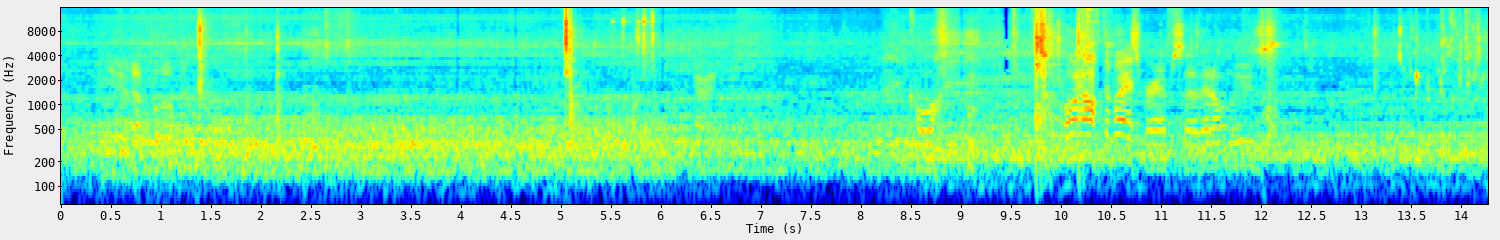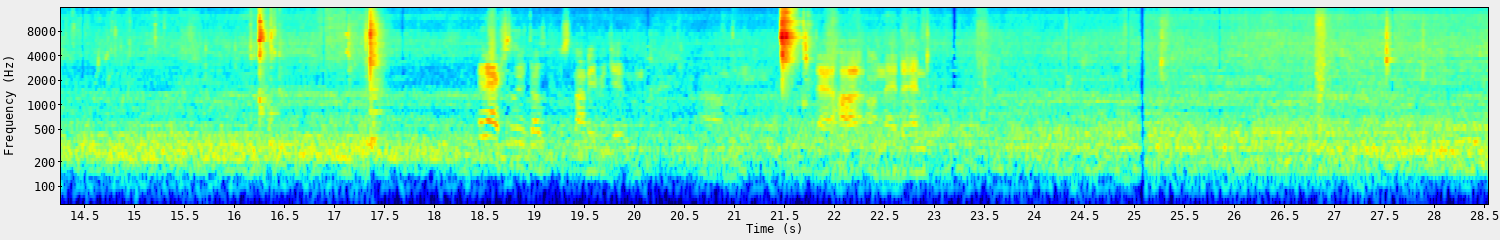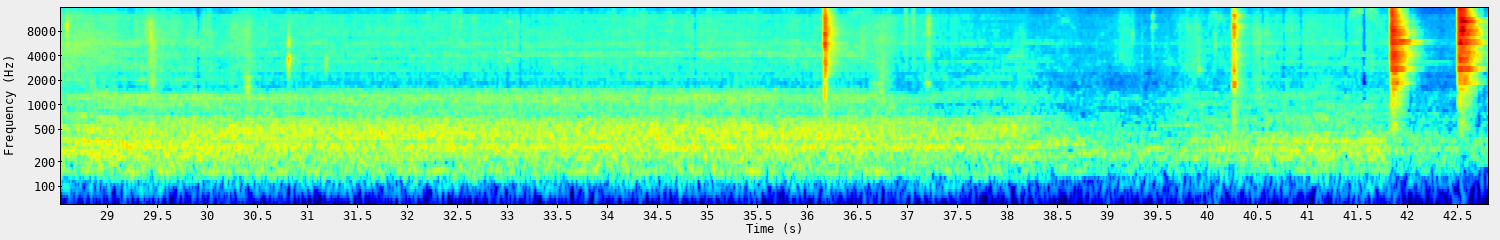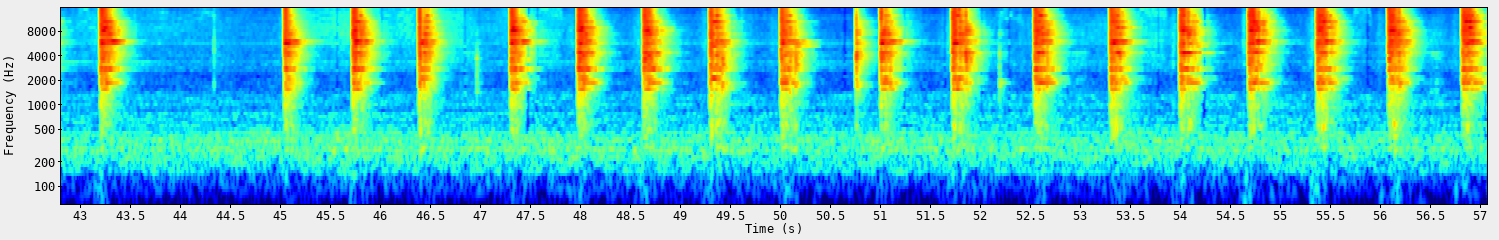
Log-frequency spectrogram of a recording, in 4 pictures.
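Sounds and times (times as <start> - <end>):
hammer ringing on anvil: 41.8 - 43.6, 45.0 - 57.0.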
